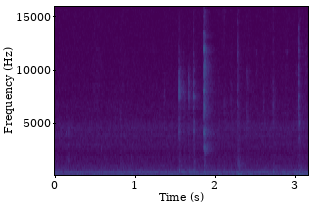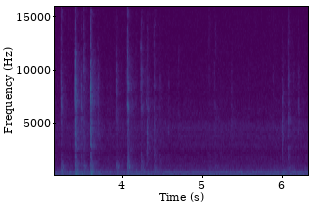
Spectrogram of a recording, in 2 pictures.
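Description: Computer keyboard being typed on: faint, irregular key clicks in short runs, over a faint steady hum.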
